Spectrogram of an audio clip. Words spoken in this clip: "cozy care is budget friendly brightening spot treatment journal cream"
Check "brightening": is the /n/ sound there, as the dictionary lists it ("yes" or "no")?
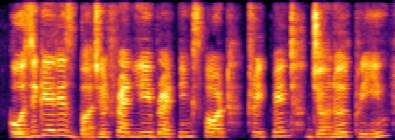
yes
